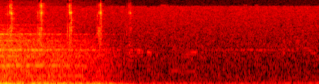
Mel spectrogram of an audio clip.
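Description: The tail of a news programme's theme music, with a ticking-clock effect at about five ticks a second, fading out about a second in.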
